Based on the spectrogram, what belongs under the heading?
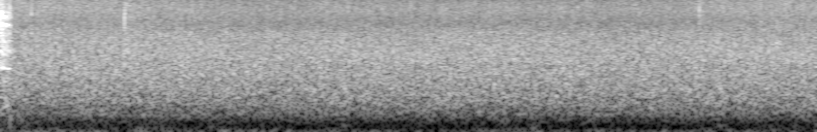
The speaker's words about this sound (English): We are in a river with clear waters and a little waterfall.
